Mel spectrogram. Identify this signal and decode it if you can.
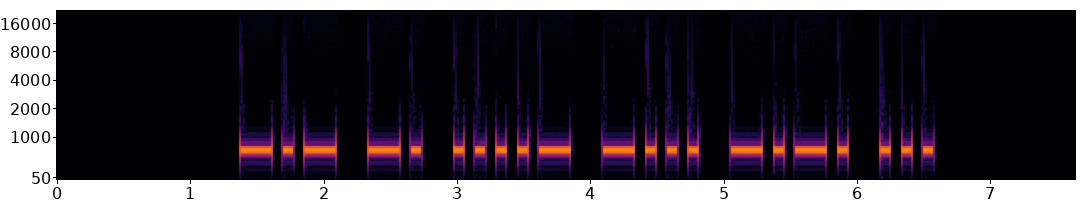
Morse code, heard as a keyed tone, about 16 wpm, 700 Hz. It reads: KN4BCS
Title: USA Call Signs - 6 Characters - Repeated 2x - 15wpm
